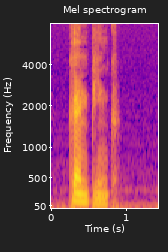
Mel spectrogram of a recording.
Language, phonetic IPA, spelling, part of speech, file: Polish, [ˈkɛ̃mpʲĩŋk], kemping, noun, Pl-kemping.ogg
